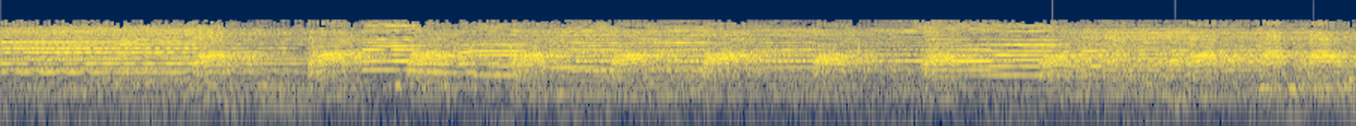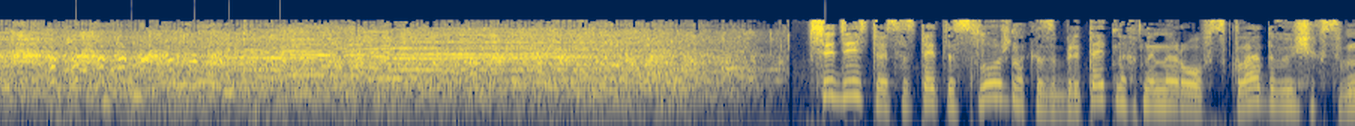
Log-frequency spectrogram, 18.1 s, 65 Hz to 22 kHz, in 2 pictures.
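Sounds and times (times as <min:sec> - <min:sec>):
performing circus geese honking and cackling: 0:00.0 - 0:14.3
speech: 0:14.6 - 0:18.0.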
